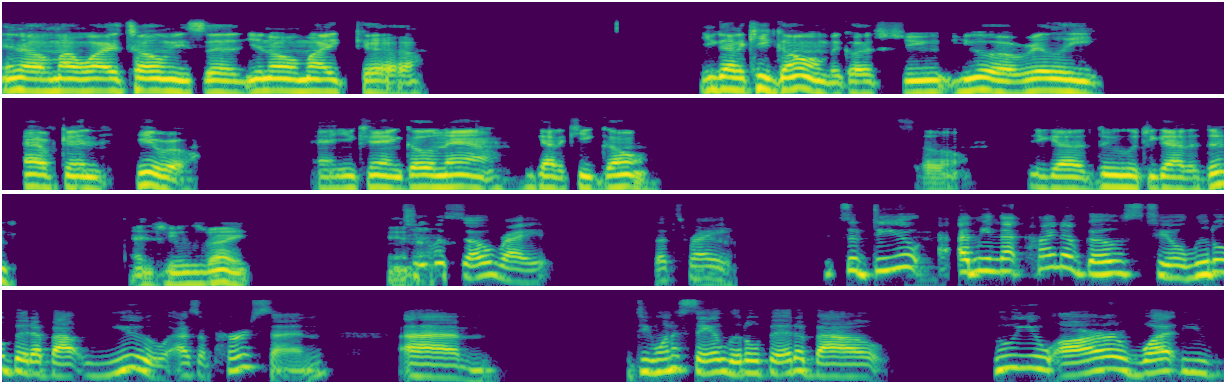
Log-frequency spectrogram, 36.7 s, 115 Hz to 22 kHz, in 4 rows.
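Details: Aphasia in a 67-year-old man, 9 years after two strokes (January 2015 and March 2016), unable to talk on waking after the first stroke, treated with speech therapy.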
